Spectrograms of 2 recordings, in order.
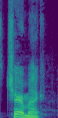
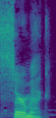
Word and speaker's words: Cermak: The Czech community here says Cermak, but the Chicago American community says Cermak.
